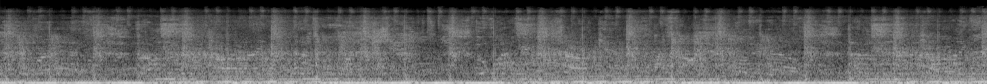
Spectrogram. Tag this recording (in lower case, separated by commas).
techno, music, electronic music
